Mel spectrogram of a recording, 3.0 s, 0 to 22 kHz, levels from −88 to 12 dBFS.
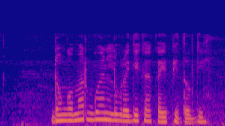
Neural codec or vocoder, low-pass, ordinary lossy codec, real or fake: none; 7.2 kHz; none; real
